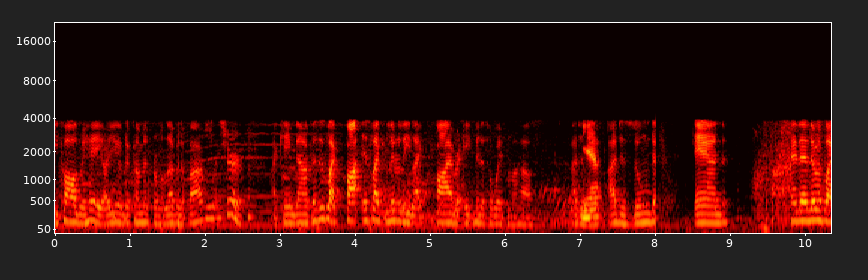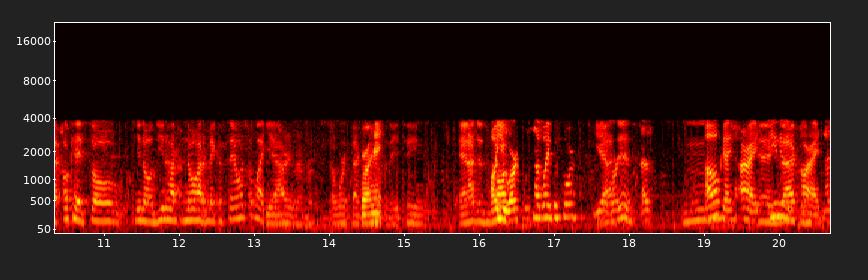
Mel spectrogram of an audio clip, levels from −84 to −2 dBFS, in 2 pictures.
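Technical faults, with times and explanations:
8.00 s, CD skip: A tick and a near-instant dropout, a mute of only a few milliseconds, after which the sound carries on from a different point rather than where it left off. A knock or a flaw on the disc threw the laser onto another turn of its spiral, so the player muted briefly and resumed reading from a different turn. The join is audibly out of place.
8.64 to 8.70 s, 13.12 to 13.17 s, 14.01 to 14.06 s, short concealed packet loss: Each is a brief smear or wobble. In these call-path moments, 40 ms of audio at the first and 20 ms at the other two never reached the decoder in time. The receiver covered each hole by extending the preceding sound for 40, 28 and 26 ms respectively, then blended back into the real stream.
15.18 to 15.26 s, burst of packet loss: A held, fading tail of the previous sound, then an abrupt resumption slightly further on. 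About 60 ms of consecutive audio was lost or arrived too late to play, so the receiver stretched the last sound for 64 ms, lowering its level as the gap went on, before real audio resumed. Through the G.711 mu-law call path that carries the clip, with nothing above 4 kHz, the filled stretch is band-limited like the rest of the call.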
